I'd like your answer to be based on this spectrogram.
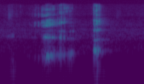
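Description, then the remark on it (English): Two quick involuntary hiccups, a longer throaty one followed by a sharper, abrupt catch about half a second later, with no talking around them, as a person tries to get rid of their hiccups. “I'm just trying to get rid of my hiccups.”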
